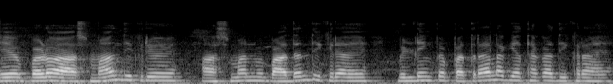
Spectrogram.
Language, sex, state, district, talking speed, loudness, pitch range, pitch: Marwari, male, Rajasthan, Nagaur, 185 wpm, -18 LUFS, 160-180 Hz, 170 Hz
